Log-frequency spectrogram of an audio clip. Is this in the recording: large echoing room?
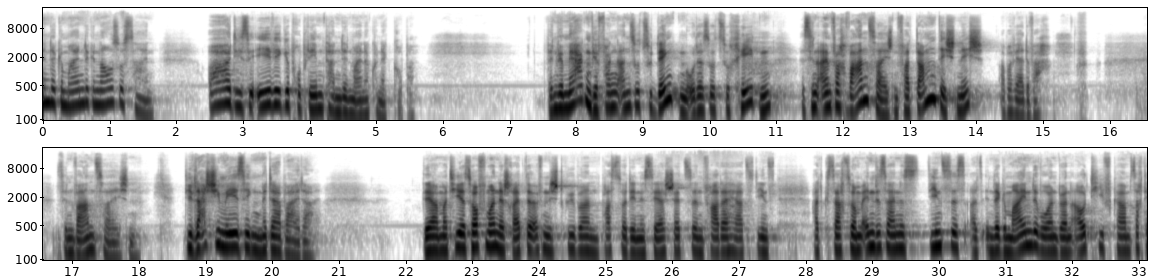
yes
